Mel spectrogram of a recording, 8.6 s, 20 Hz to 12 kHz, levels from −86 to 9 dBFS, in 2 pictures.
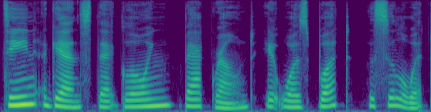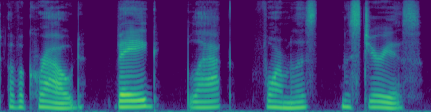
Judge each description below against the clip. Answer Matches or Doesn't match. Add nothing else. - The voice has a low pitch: Doesn't match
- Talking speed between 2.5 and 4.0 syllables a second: Matches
